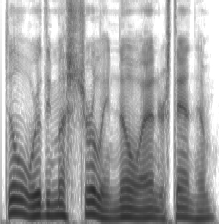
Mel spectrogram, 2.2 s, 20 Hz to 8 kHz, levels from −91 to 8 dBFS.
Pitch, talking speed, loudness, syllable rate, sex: 125 Hz, 190 wpm, -14 LUFS, 6.1 syllables/s, male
